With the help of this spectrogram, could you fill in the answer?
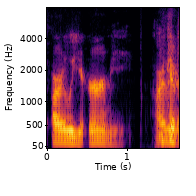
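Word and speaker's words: Ermey: Well, I think it's not to correct you, but I think it's Arlie Ermy. You kept saying Emery in the other episode. I've been mispronouncing that wrong.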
